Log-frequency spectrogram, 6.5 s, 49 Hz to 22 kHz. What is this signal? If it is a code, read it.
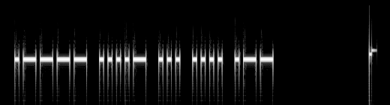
Morse code, heard as a keyed tone, about 17 wpm, 700 Hz. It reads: 14SHW
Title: Five Challenging Letter-Number Combinations 17wpm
